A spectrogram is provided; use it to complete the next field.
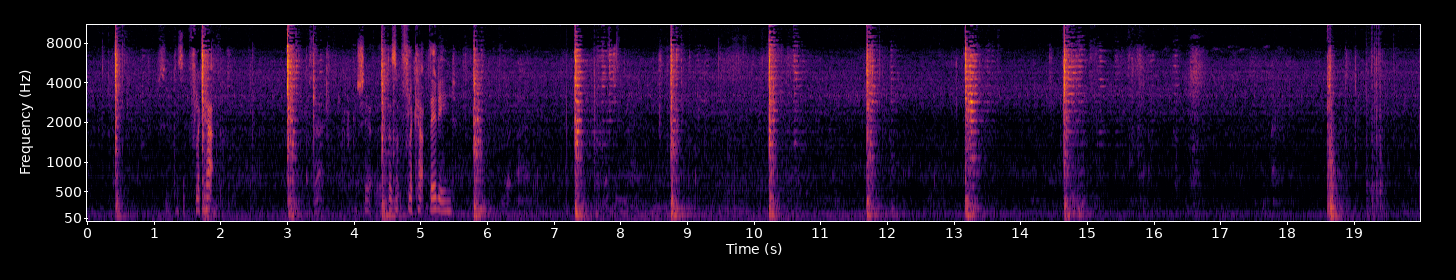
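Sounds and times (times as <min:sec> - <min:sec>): steel bar striking ground: 0:07.3 - 0:08.0, 0:10.2 - 0:10.8, 0:13.2 - 0:13.6, 0:14.6 - 0:15.4.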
